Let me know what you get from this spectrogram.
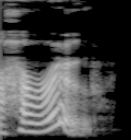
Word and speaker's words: Heru: However, in the Egyptian language, his name is written capital H, lowercase r, and pronounced Her, H-E-R, or Heru, H-E-R-U, the ancient sky deity or sun deity of Egypt.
